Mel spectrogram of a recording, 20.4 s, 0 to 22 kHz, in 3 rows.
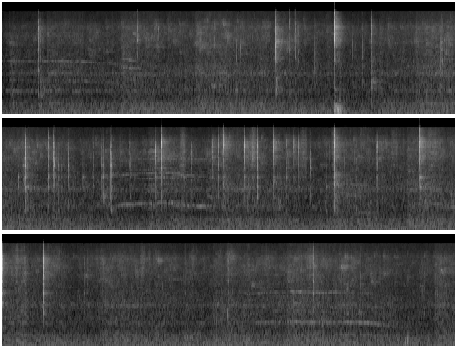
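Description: A screwdriver backing out the takedown screw of a Ruger 10/22 rifle, with scattered small metal clicks and ticks as the screw and tool are handled, a few of them sharper.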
